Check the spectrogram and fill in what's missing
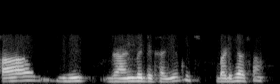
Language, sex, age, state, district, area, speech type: Hindi, male, 45-60, Uttar Pradesh, Sitapur, rural, conversation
